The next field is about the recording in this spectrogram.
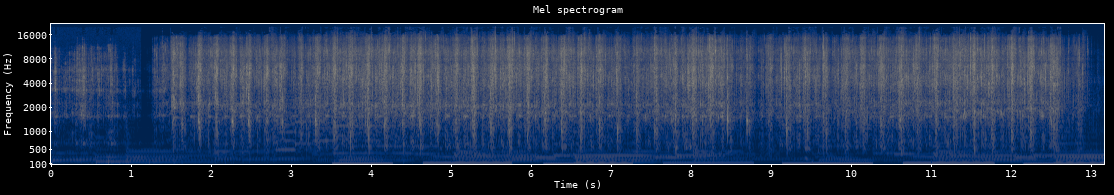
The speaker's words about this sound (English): Then we're going to put our lid on here and then shake well for about 20 seconds.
